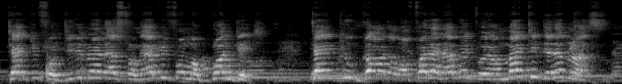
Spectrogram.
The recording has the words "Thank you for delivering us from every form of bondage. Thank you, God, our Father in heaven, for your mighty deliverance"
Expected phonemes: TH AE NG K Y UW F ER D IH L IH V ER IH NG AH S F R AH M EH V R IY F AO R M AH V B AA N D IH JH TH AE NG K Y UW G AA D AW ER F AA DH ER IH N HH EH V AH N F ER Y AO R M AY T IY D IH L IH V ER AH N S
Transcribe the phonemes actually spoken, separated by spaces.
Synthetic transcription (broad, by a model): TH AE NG K Y UW F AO D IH L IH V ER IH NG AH S F R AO M EH V R IY F AO M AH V B AA N D IH JH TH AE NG K Y UW G AA D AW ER F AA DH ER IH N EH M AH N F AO Y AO M AY T IY D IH L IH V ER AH N S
